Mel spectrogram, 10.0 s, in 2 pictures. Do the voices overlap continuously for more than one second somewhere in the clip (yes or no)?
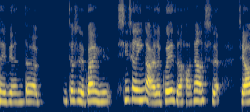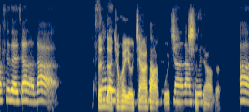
yes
